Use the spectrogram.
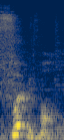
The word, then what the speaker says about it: football: Now a glottalization is what happens in words such as football where this T gets turned into a glottle stop which is represented sort of like a question mark with with no dot football.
